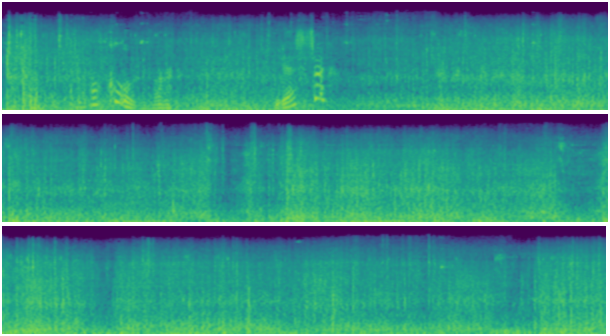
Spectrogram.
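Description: Bike tyres crunch and rumble over a dirt trail.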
